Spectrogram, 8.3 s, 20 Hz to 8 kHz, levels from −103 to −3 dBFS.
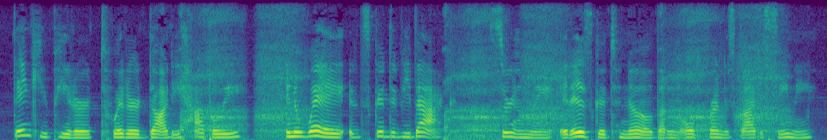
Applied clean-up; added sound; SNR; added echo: none; Breathing; 16 dB; none.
